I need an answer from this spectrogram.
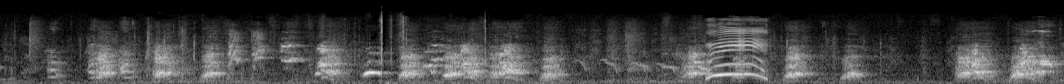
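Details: Female German Shepherd puppy born May 2010 gives repeated short yelping barks in quick bursts, with one long arched whine midway, then more yaps; faint voices in the background.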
